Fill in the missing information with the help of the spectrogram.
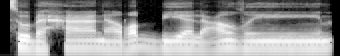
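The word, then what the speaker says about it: سبحان ربي العظيم: red mark দেখা যাচ্ছে র মোটা করে উচ্চারণ করব আজিম আ গলার মাঝখান থেকে এবং মোটা করে যেন না হয় সুবহানা রাব্বিয়াল আজিম সুবহানা রাব্বিয়াল আজিম অর্থ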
